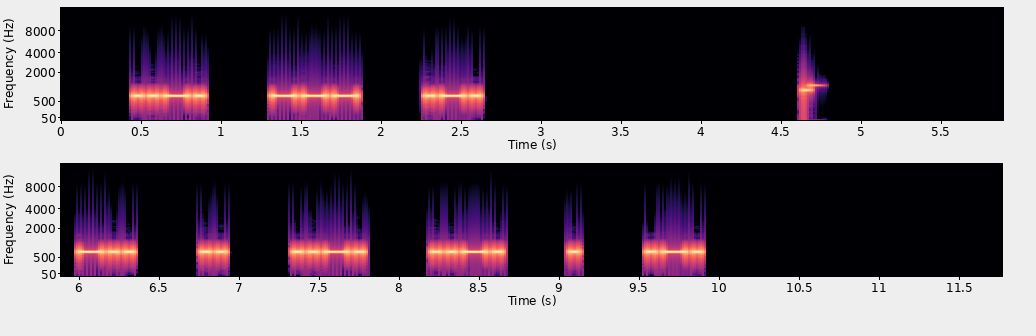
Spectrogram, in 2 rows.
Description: Morse code, heard as a keyed tone, about 25 wpm, spaced as for 14 wpm, 700 Hz. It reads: FOR DIFFER
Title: 3x Character Spacing - Top 200 Words - 25wpm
